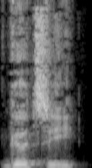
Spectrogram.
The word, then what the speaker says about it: Guzzi: Today, Guzzi, pronounce it like pizza, is best known for their trademark 90-degree V-twin engine and shaft drive.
